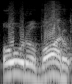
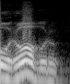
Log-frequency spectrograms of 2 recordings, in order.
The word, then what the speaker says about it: Ouroboros: Tanto que o símbolo do eterno retorno do Nietzsche é o Ouroboro, ou Ouroboro, tanto faz, o Ouroboros. Aí a pronúncia é com cada um.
